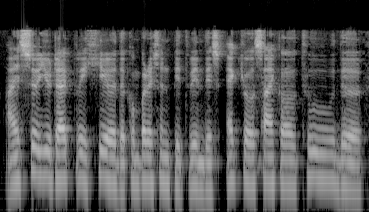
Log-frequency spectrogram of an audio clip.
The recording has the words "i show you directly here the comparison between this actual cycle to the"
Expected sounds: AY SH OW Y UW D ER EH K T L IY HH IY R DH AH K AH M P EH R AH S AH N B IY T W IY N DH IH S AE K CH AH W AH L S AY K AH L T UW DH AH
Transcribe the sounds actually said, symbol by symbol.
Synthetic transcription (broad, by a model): AY S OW Y UW D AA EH K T L IY HH IY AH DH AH K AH M P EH R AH SH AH N B IY T W IY N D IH S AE K CH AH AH L S AY K AH L T UW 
